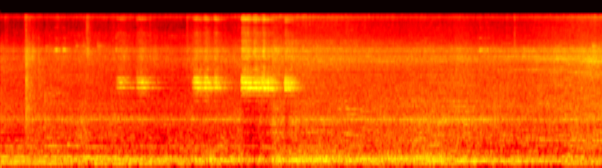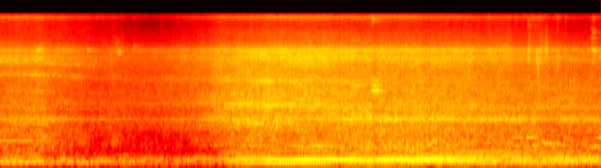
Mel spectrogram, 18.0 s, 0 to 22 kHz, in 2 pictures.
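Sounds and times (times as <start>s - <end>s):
engine humming: 0.0s - 18.0s.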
